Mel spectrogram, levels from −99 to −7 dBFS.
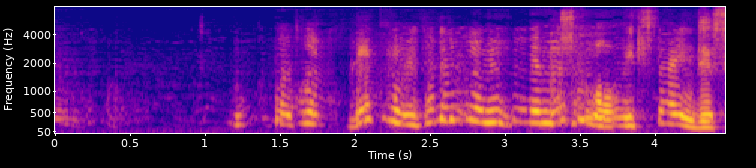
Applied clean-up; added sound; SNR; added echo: neural mask model DeepFilterNet 3.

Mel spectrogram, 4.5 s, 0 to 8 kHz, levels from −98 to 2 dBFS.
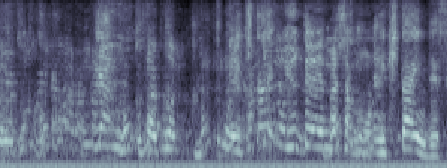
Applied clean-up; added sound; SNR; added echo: neural separator model SepFormer DNS4.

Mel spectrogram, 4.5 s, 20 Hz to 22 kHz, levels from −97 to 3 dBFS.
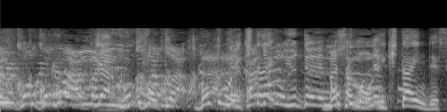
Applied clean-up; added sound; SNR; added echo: none; none; none; none.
